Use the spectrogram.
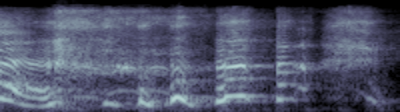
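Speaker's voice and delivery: high, loud laugh at the memory; bright burst of laughter. Real, not acted. Teacher laughing at her own classroom story, loud and high. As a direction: let a real laugh burst out. Recalling funny classroom mix-up.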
